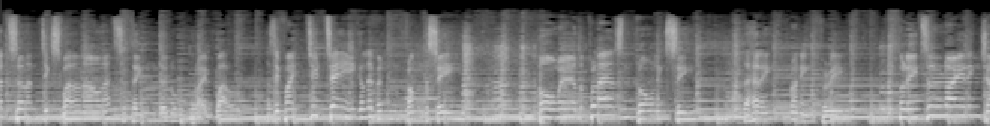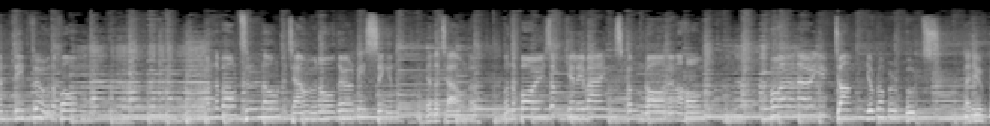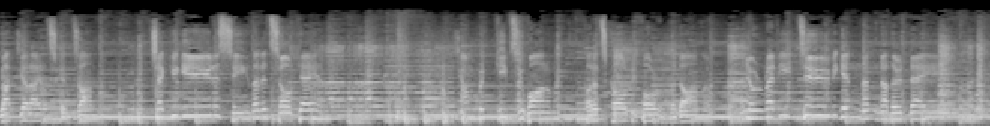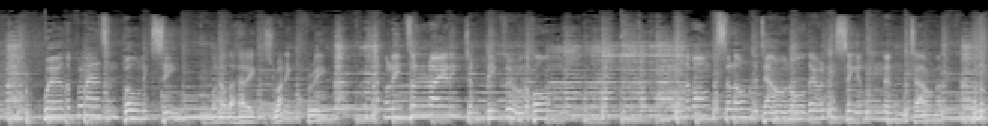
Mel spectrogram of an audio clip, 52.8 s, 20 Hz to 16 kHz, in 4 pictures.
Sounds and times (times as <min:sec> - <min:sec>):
Accordion: 0:00.0 - 0:52.7.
